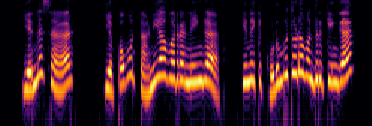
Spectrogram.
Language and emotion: Tamil, surprised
